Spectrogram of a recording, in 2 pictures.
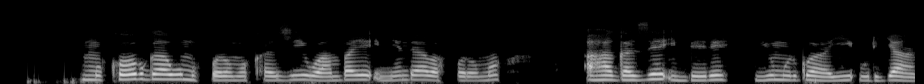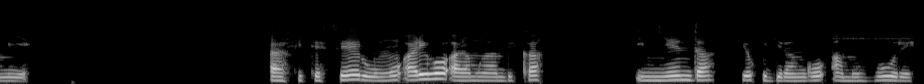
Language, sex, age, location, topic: Kinyarwanda, female, 18-24, Huye, health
